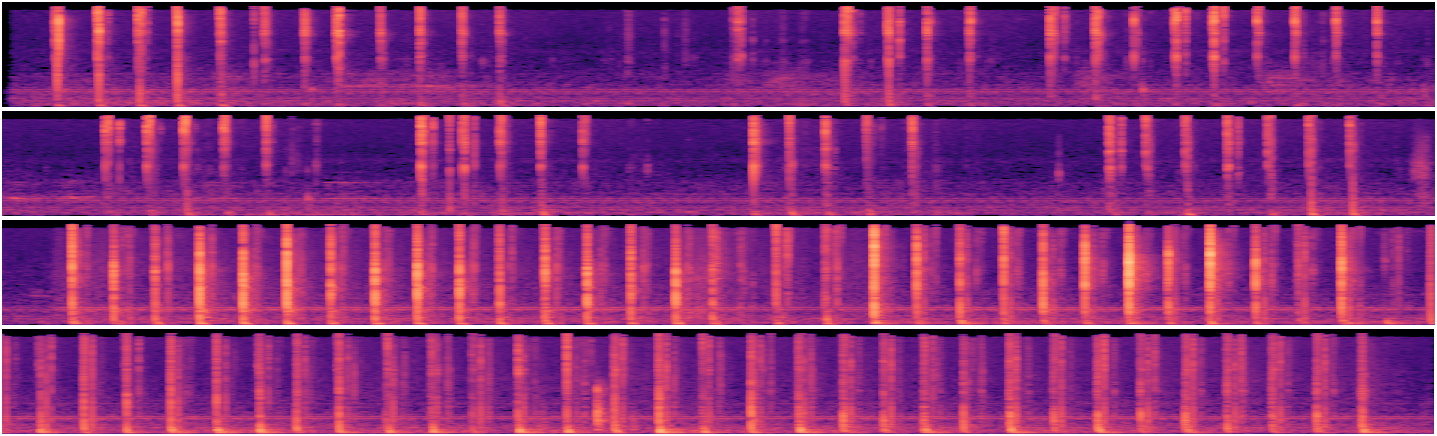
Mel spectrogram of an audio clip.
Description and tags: Claws animal (foley)
It's a foley that you can layer with animals or creatures footsteps. Here could be a cat or a dog
There's a tiny background noise that you can remove with Izotope's plugins
animal, animals, cat, cats, claw, claws, dog, domestic, meow, pet, pets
